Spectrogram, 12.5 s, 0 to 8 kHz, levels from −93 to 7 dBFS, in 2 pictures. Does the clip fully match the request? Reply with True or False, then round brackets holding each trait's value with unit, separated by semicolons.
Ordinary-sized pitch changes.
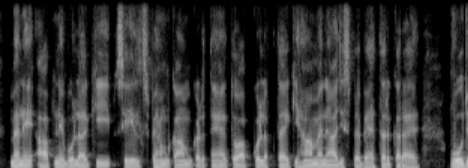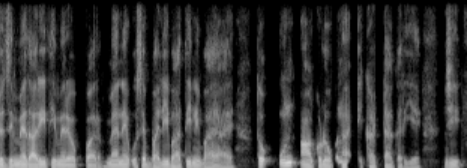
False (2.2 semitones)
